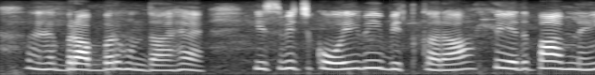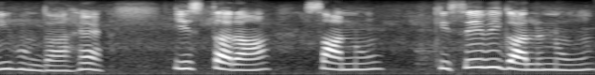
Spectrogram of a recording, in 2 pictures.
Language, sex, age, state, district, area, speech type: Punjabi, female, 18-30, Punjab, Shaheed Bhagat Singh Nagar, urban, spontaneous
